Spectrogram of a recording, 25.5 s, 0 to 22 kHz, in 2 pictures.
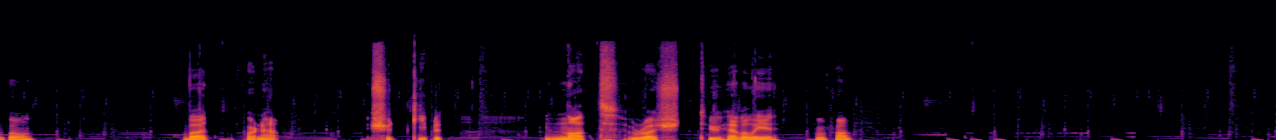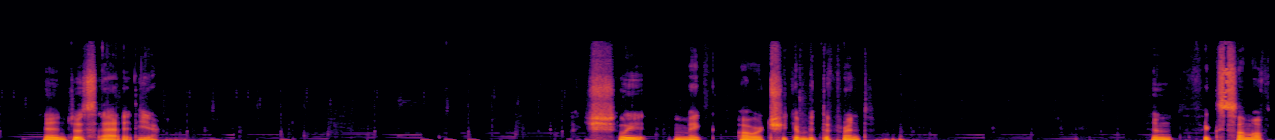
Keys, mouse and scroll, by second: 0.3 click, 0.6 click, 0.9 middle click, 1.3 shift+click, 1.6 shift+click, 2.1 click, 2.6 shift+click, 3.6 shift+click, 3.9 shift+click, 4.7 shift+middle click, 5.3 middle click, 5.6 shift+middle click, 6.0 shift+click, 6.3 shift+click, 6.8 shift+middle click, 7.3 ctrl+middle click, 7.5 middle click, 7.7 f, 8.3 f, 8.8 click, 9.1 f, 9.5 click, 9.8 click, 10.3 click, 10.3 f, 10.7 click, 10.9 click, 11.3 click, 11.6 click, 11.8 middle click, 12.2 click, 12.5 click, 12.8 click, 13.1 shift+click, 13.3 shift+click, 14.5 shift+middle click, 15.0 ctrl+middle click, 15.3 middle click, 16.3 g, 16.6 f, 17.2 click, 18.2 click, 18.6 middle click, 18.9 f, 19.4 click, 19.8 click, 20.9 click, 20.9-23.5 typing, 24.8 click, 25.3 click.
